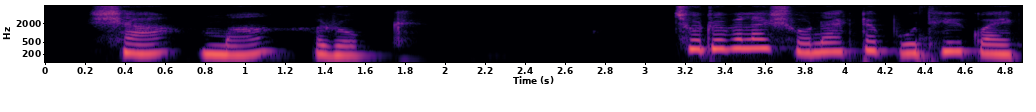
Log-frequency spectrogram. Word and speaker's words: সামারক: নাম আছে বসুন ভাই আমার নাম সামারক আমি প্রতিটি বর্ণ আলাদা করে উচ্চারণ করলাম সা মা রোগ ছোটবেলায় সোনা একটা পুথির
